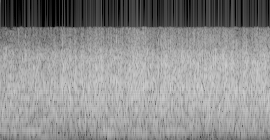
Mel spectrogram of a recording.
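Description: Studio orchestra holding the song's final note, which ends about half a second in, followed by studio audience applause.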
